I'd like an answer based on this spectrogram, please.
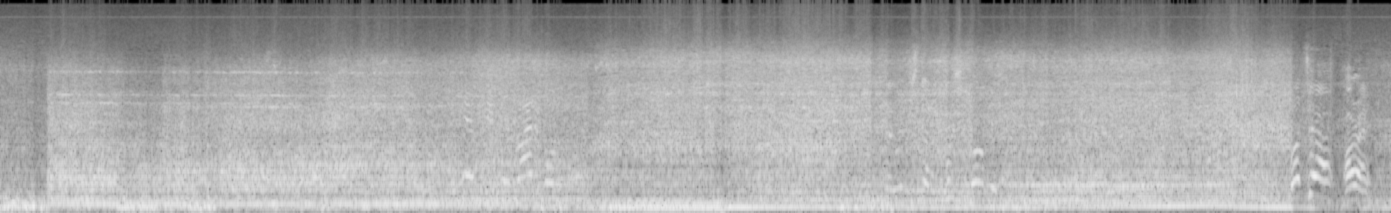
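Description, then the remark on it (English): A train rumbles past loud, its heavy engine drone filling the whole stretch, with steady low tones stepping down in pitch and brief metallic squeals near the end. “Here comes a train.”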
